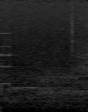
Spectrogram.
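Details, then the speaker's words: Short electronic beep tones over room noise as an Alaris IV infusion pump unit is switched on and boots up during a demonstration. "Okay, let's just turn it on. It's going to be hard for you guys to see it, but at least so that you have an idea."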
